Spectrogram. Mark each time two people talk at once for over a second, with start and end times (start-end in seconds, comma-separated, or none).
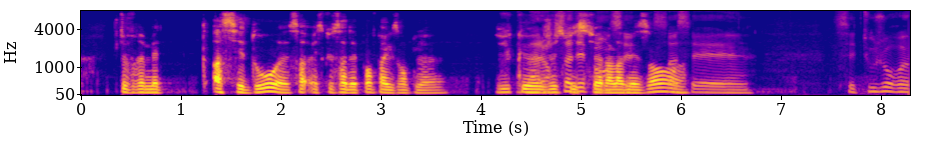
4.4-6.1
